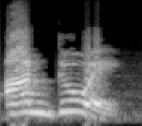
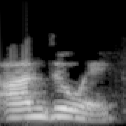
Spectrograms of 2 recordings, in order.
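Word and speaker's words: andouille: South we go and make groceries okay uh undou and I hope I'm spelling it right A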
